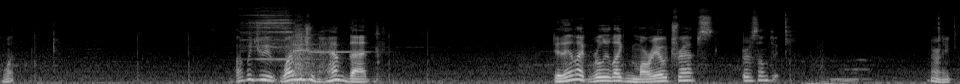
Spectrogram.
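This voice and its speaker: A man streaming a game, chatting wryly with joking asides, his voice a bit raspy. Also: fairly high pitch, expressive, measured pace, pauses often, a little mellow, slight background noise. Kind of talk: live gameplay commentary. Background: faint game music.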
